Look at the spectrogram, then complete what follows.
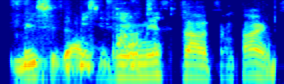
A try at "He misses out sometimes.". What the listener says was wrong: He misses out sometimes. Stress the particle, not the verb.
